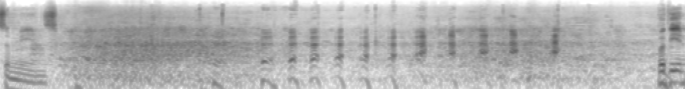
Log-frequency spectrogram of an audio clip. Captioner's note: laughter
